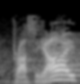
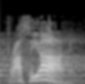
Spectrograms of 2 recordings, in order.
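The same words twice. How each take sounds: First: Prasiai called out loud with a rising end; emphatic Greek word. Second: Prasiai called out loud with a falling end; emphatic Greek word. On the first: Preacher echoing Mark's double word, loud and rising. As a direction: ring out prasiai like a call. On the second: Preacher echoing Mark's double word, loud and falling. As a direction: land prasiai firmly on the fall. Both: Shown as a demonstration. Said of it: "Mark says it twice for emphasis".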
